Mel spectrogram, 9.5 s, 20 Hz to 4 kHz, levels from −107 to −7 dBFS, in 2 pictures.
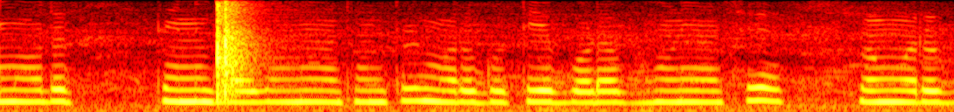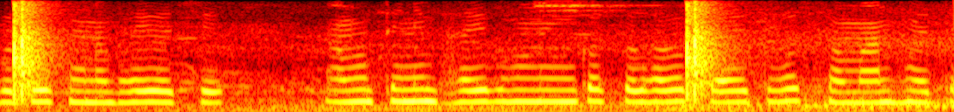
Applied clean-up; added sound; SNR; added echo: none; Clapping; 0 dB; none.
